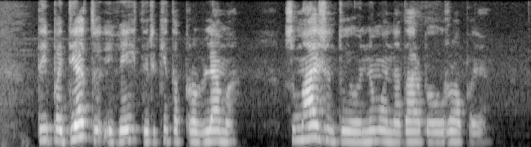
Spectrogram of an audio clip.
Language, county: Lithuanian, Vilnius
